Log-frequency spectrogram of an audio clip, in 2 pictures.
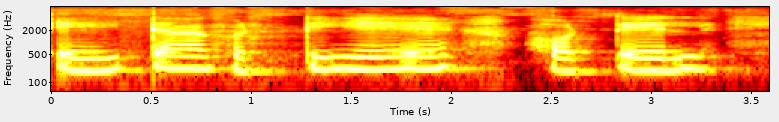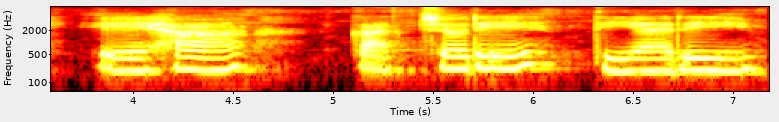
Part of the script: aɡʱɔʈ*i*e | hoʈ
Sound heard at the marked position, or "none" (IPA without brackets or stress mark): i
